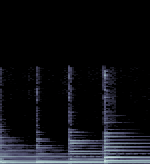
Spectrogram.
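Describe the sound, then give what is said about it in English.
Four ukulele strums with a capo clamped one fret up: each chord rings clearly and sustains into the next, producing bright, steady harmonic tones with no talking. “And then, with a capo, you can take it either one fret up. So it's just going to sound a little bit different.”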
